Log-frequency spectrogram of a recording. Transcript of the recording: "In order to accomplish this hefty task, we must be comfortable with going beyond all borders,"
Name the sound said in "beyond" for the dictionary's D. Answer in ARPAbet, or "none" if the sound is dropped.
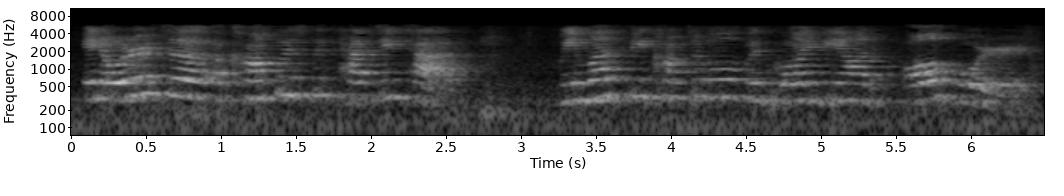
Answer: D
